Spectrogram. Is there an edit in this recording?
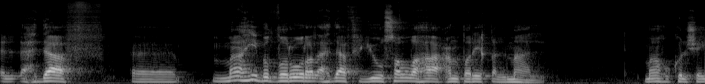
no; 0 cuts

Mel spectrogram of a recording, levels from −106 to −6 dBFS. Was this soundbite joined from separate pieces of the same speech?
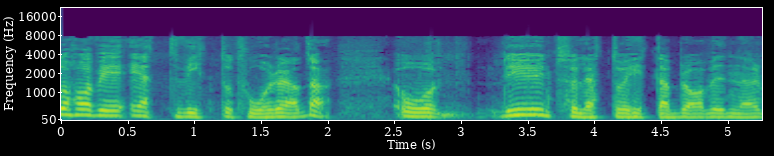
no; 0 cuts

